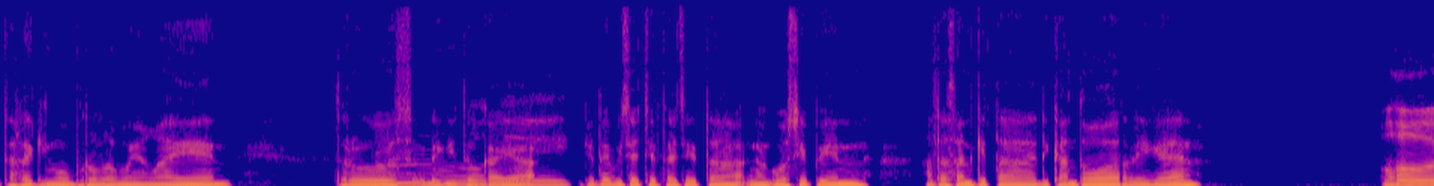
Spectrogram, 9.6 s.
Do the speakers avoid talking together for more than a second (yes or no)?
no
